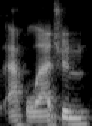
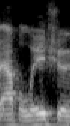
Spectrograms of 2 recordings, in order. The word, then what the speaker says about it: Appalachia: And so I'll talk to people, or else like I used to pronounce it Appalachia until Wendigoon told me I sounded like a Fed, and then I started saying Appalachia.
